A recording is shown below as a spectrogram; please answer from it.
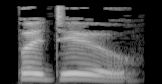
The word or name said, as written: badu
